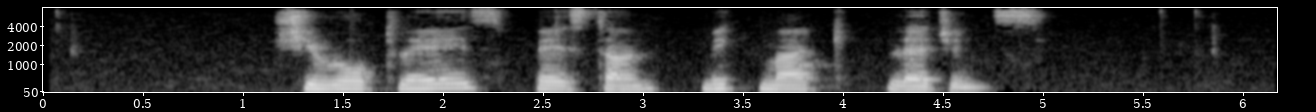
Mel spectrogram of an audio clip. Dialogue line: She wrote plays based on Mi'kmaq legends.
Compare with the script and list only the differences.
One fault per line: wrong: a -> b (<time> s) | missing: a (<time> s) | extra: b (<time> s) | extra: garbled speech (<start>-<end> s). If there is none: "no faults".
no faults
